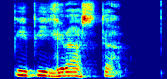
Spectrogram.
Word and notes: pipi i grasta: calabrese

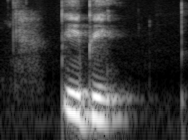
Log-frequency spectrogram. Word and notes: pipi: calabrese

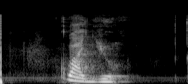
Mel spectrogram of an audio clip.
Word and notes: quagghju: calabrese

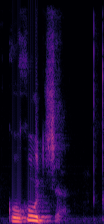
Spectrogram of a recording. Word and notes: cucuzza: calabrese

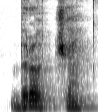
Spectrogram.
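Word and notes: broccia: Calabrian

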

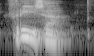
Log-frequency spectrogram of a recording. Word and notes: frisa: calabrese

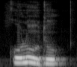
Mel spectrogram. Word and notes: culutu: calabrese

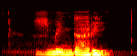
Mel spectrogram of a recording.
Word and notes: smendari: Calabrese

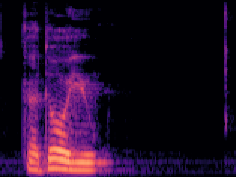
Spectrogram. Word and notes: catoju: calabrese

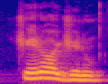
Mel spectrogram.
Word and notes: cirogenu: calabrese

